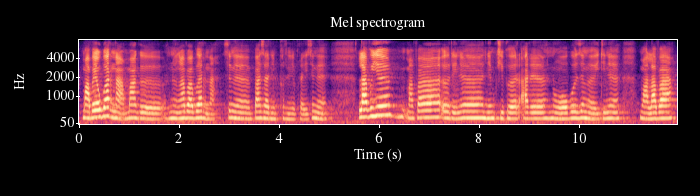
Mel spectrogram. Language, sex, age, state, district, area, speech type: Bodo, female, 45-60, Assam, Baksa, rural, spontaneous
